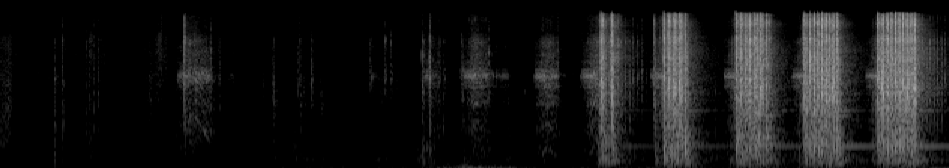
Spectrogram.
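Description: DeWalt cordless impact wrench spinning up, then hammering in short bursts about twice a second as it drives the centre bolt of a Honda lawn mower's rear-wheel clutch, tightening it back up after the clutch bearing was replaced. A few light clicks of the socket being fitted come first.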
